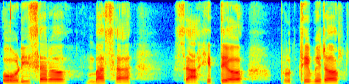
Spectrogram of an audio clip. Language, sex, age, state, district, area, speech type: Odia, male, 18-30, Odisha, Cuttack, urban, spontaneous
